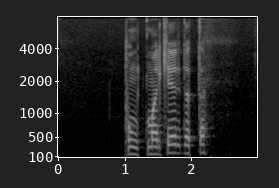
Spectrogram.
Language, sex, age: Norwegian, male, 21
